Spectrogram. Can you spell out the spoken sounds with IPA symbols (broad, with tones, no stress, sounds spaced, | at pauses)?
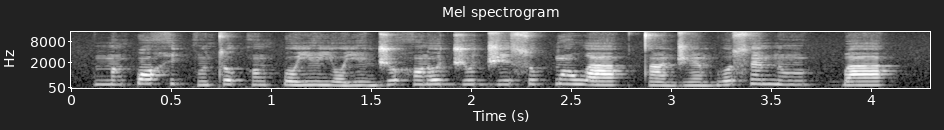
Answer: n ɔ̃˧ k͡p ɔ˦ h i˦˨ k ũ˨˦ t o˦˨ k ɔ̃˧ k͡p o˧ j ĩ˧ j o˨ j ĩ˨ d͡ʒ o˧ h ɔ̃˧ ɾ o˦ d͡ʒ u˧ d͡ʒ i˧ s u˧ k͡p ɔ̃˦ w a˧ | t ã˨ d͡ʒ ɛ̃˨ b o˨˦ s ɛ̃˦ n ũ˧ | ɡ͡b a˧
